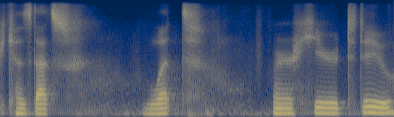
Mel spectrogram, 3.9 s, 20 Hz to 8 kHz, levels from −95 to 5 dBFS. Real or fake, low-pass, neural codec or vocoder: fake; 7.2 kHz; codec, 24 kHz, 0.9 kbps, WavTokenizer, large speech release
